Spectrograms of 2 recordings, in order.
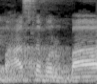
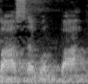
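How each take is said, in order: First: The final vowel is drawn out long. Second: The final vowel is said short and quick. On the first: The speaker calls it wrong. "কেউ যদি ভুলভাবে পড়ে" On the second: The speaker calls it right. "শব্দকে তাড়াতাড়ি উচ্চারণ করা"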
